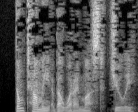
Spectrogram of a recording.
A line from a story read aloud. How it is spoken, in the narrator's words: he said coldly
